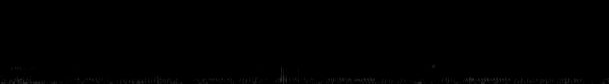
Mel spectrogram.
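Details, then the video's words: Ashley the cat purring quietly beneath a steady hiss, the rumble pulsing in even breaths with a few faint clicks. "Ashley Is Purring"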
